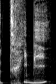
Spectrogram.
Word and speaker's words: Tribee: c'est le principe de Tribi, qui s'écrit T-R-I-B-E-E.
